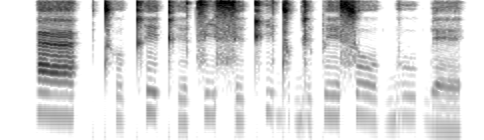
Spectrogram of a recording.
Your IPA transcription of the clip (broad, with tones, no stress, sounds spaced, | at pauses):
a˦ | tʰ ʊ˨ kʰ e˦ kʰ ɪ˨ t͡s i˦ s ɪ˨˦ kʰ i˦ d ʊ˦ ɡ ɪ˦ p e˦ s oː˦˨ ɡ͡b uː˦ ɡ͡b ɛ˨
